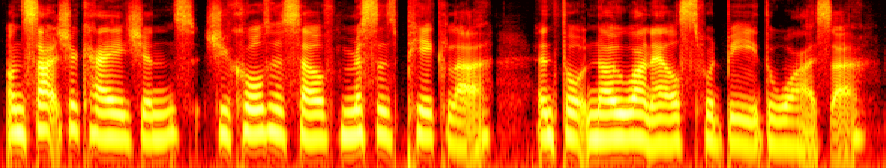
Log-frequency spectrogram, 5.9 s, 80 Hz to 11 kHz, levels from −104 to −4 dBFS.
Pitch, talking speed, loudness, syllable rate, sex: 195 Hz, 175 wpm, -19 LUFS, 4.7 syllables/s, female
